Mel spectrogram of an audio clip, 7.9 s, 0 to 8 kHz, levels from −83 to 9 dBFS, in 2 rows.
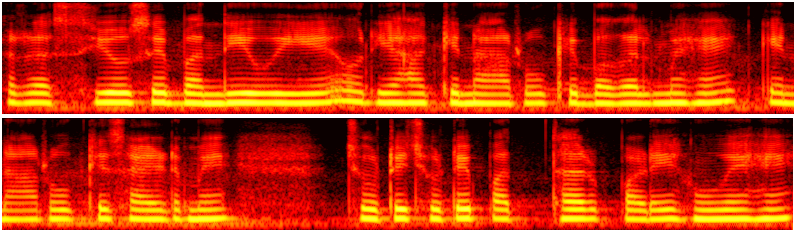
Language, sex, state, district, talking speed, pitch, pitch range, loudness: Hindi, female, Chhattisgarh, Korba, 160 wpm, 210 Hz, 205-215 Hz, -15 LUFS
